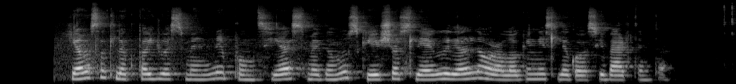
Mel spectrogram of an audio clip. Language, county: Lithuanian, Marijampolė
